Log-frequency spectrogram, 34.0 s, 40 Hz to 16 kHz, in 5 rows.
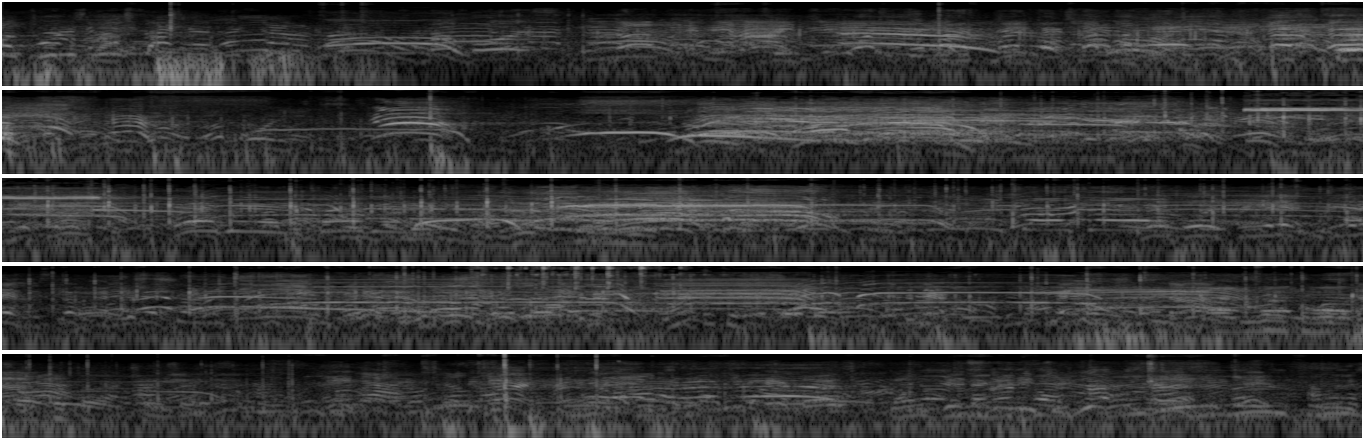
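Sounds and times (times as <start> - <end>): people shouting and cheering: 0.0 - 33.2
referee whistle: 13.0 - 14.4.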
